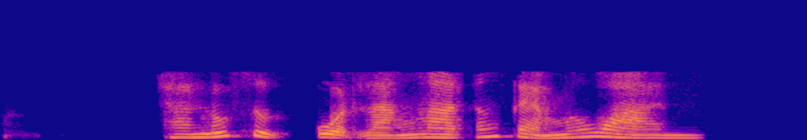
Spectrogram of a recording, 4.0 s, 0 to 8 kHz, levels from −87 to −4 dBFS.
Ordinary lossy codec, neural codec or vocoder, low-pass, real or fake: AAC, 16 kbps; autoencoder, 48 kHz, 32 numbers a frame, DAC-VAE, trained on Japanese speech; 7.2 kHz; fake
